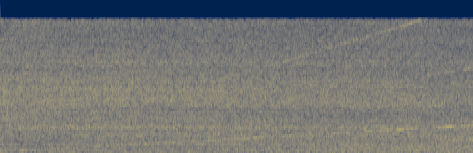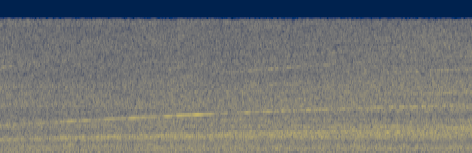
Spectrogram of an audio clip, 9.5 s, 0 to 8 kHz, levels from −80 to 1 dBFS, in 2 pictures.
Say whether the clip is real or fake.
real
